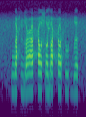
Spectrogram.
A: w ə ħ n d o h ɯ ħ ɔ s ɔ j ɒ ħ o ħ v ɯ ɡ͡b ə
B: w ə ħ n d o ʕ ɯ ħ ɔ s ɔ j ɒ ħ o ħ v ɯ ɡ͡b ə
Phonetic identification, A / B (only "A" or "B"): B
